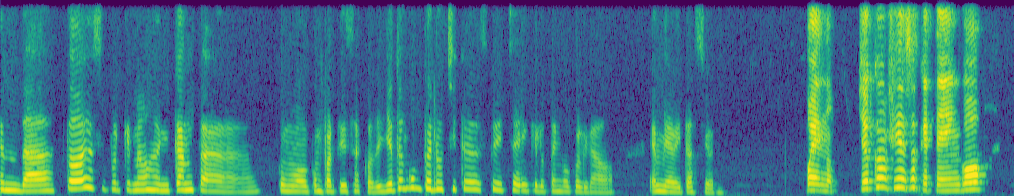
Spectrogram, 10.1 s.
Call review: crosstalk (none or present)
none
